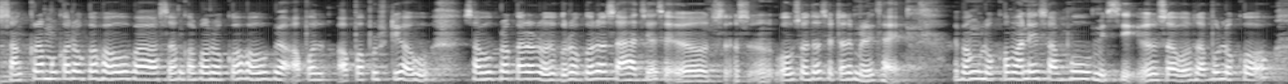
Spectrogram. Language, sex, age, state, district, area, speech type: Odia, female, 60+, Odisha, Nayagarh, rural, spontaneous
